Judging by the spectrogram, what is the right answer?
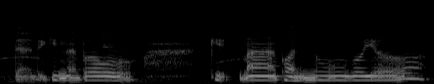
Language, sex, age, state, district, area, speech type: Nepali, female, 30-45, West Bengal, Kalimpong, rural, spontaneous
